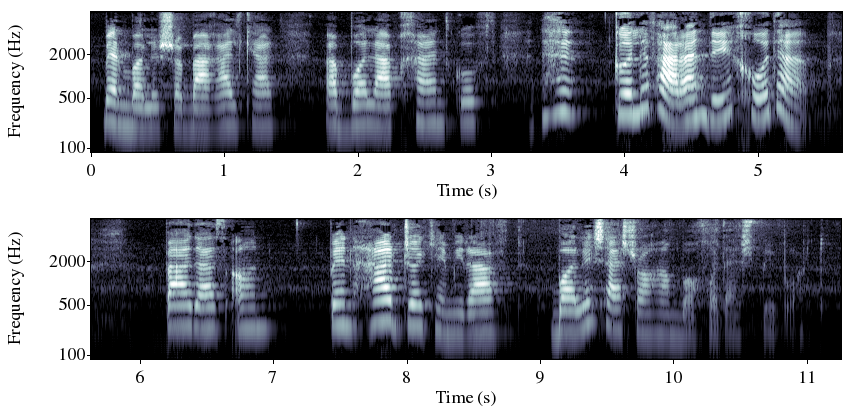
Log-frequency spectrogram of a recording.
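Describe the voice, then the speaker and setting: A woman reading a children's storybook aloud in a soft, gentle way, sometimes dropping almost to a whisper. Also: mid-range voice. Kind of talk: scripted storybook narration.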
